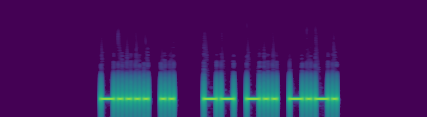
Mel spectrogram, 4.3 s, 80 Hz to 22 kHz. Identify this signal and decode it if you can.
Morse code, heard as a keyed tone, about 28 wpm, 700 Hz. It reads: 6I MDC
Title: Winter Field Day Exchanges Encore 28wpm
